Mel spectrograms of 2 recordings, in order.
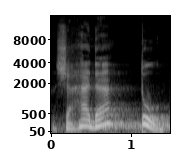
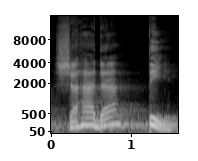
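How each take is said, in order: First: The word ends with an 'oo' vowel. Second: The word ends with an 'ee' vowel. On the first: It is the predicate of a hidden subject. "yang pertama dibaca dengan ad-dhammah" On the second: It stands as a substitute for the word five. "boleh dibaca dengan kasroh"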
